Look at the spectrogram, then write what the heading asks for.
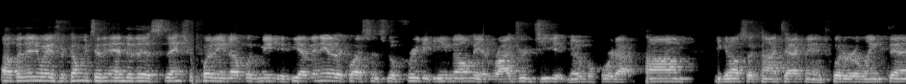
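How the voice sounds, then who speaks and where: A man at a very fast pace with hardly any pauses, fairly even intonation, and noticeable background noise. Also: fairly high pitch for a man. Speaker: security awareness presenter. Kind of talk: webinar presentation. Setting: webinar.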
